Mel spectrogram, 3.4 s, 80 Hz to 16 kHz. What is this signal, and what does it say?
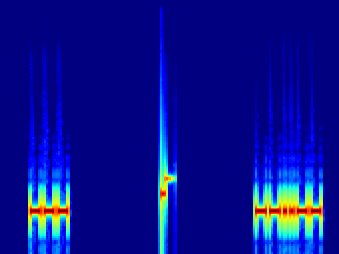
Morse code, heard as a keyed tone, about 36 wpm, 700 Hz. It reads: O ,
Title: Single Character (Letter:Number:Punctuation:Prosign) 35wpm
